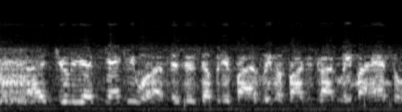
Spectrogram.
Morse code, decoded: none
